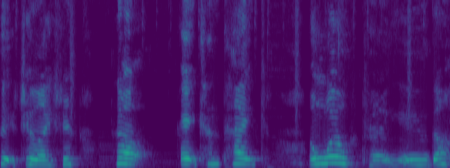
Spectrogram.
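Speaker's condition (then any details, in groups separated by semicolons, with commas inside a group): Cerebral palsy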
